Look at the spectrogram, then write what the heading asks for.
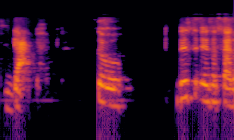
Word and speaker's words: GAAP: should be familiar with the first one is pronounced GAAP so this is a set of prints of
